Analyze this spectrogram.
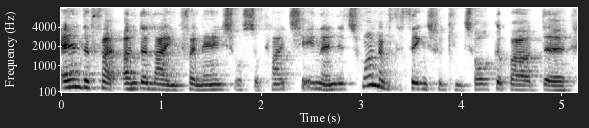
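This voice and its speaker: Her pitch shows ordinary variation. The woman talks at a moderate pace. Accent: Danish. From Denmark. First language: Danish. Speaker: company CEO. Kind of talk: interview.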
